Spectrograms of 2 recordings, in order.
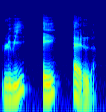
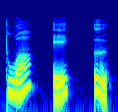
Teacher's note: after this conjonction et, like we've got here, you don't make any liaison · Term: no links after et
